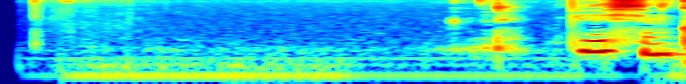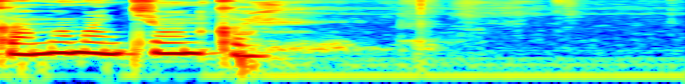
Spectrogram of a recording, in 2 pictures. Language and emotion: Russian, sad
